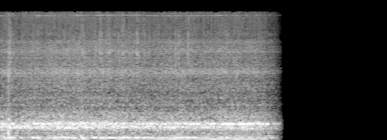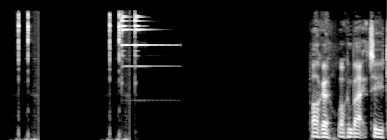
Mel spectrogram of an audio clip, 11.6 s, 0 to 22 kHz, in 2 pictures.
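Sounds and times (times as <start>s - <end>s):
loud rumbling burst: 0.0s - 4.2s
bright notification-style bell ding: 7.6s - 8.6s
speech: 10.5s - 11.6s.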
